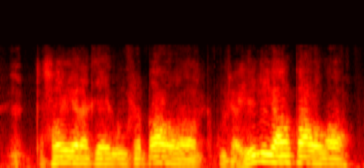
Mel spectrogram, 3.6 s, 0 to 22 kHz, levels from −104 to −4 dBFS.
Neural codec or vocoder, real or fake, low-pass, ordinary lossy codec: codec, 16 kHz, 2 kbps, FreqCodec, smaller model; fake; 7.2 kHz; none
